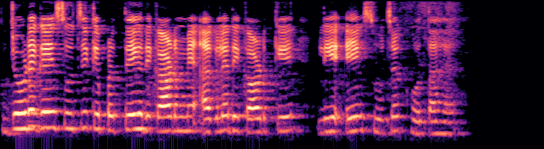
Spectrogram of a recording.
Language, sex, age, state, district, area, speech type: Hindi, female, 30-45, Uttar Pradesh, Ayodhya, rural, read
